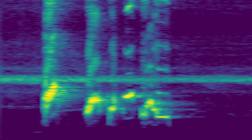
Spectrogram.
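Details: Red-whiskered bulbul decoy in captivity sings a short, rich phrase of four or five quick, tumbling whistled notes, the 'ché' style used to spur other bulbuls into song. A faint steady high tone lies underneath.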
